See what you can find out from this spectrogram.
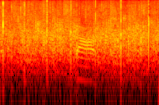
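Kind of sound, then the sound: crowd, hands clapping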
